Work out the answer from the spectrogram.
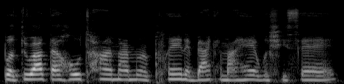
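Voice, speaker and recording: A woman's voice: medium pitch, flat delivery, quick pace. A woman sharing a personal testimony in a vlog, earnest and emotional, often repeating herself and saying "like".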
